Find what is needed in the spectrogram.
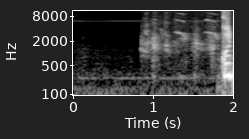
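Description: Faint, short high cheeps of broiler chickens starting about a second in, over a low steady hum.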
